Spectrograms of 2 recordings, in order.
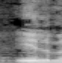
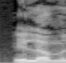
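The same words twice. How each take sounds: First: علم said ilm, l and m joined with no vowel; علم as one closed syllable, ilm; clipped علم with no extra vowel; correct pronunciation. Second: علم said ilam, an extra a before m; علم split into two syllables, i-lam; mispronounced علم with an added vowel; common wrong pronunciation. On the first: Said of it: "علم لفظ ہے". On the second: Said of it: "علم نہیں ہے". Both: Shown as a demonstration.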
